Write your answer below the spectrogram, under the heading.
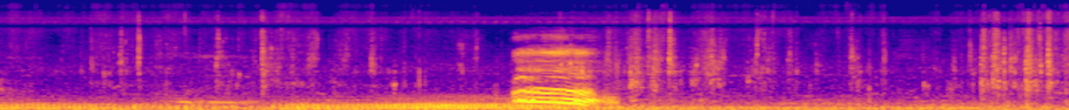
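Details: Cow giving one short, loud moo near the middle, tonal with stacked harmonics and sliding slightly downward over about a second, set against a constant low background rumble.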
